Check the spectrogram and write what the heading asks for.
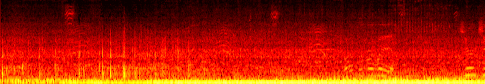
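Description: Outdoor crowd ambience: voices over a heavy, steady low rumble, with several sharp pops in the first two seconds.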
